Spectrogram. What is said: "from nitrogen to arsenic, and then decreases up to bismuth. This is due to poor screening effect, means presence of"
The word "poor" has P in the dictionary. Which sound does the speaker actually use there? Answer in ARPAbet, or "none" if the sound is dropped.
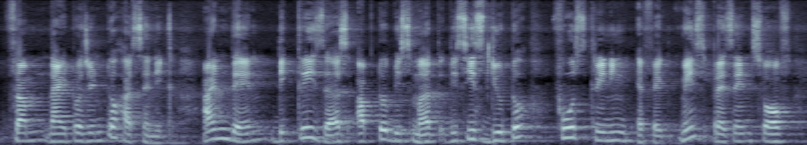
F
